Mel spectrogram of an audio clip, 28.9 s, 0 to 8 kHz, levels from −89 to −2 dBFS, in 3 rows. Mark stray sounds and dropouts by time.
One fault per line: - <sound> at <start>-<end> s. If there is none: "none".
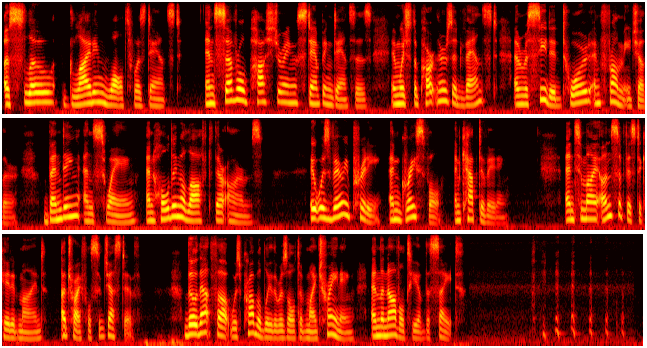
- laugh at 27.2-28.8 s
